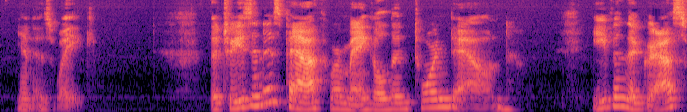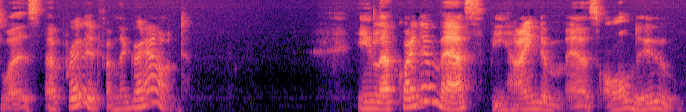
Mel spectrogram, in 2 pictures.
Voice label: Magic Savanna Elephant, Hyenas, and Birds, readings; magic circle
